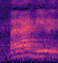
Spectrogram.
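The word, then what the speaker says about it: البلد: Ahlul baladil baladil ya baladil itu juga Lam Qomariah Kenapa Lam Qomariah karena lam sukun sesudahnya ada huruf alif ya atau AD Hai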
